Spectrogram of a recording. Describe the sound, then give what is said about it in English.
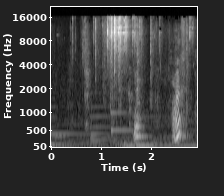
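A dog lets out two short, sharp barks about a second apart, with a faint jingling rattle just before them over a quiet indoor background. “You got something to say, Franks?”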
